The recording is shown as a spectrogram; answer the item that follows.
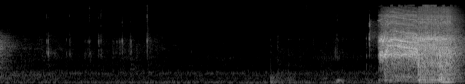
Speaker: and you can hear that impact kick in as soon as it starts sensing resistance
